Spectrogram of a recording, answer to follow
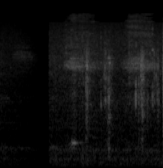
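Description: Faint mouth sounds of someone sipping wine and working it around the mouth: a few soft slurps and small clicks about a second in, otherwise near silence.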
